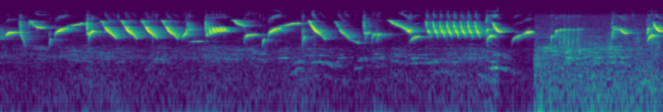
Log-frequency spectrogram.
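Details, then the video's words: Canary singing gacor-style for training songbirds: rapid repeated descending whistles and a pulsed trill, then a burst of broadband noise behind a few final whistled notes. "Suara Burung Kenari | Gacor"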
